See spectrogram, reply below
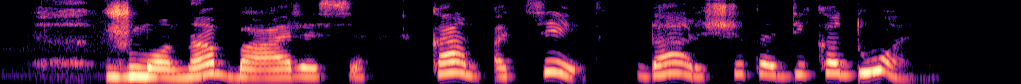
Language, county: Lithuanian, Vilnius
